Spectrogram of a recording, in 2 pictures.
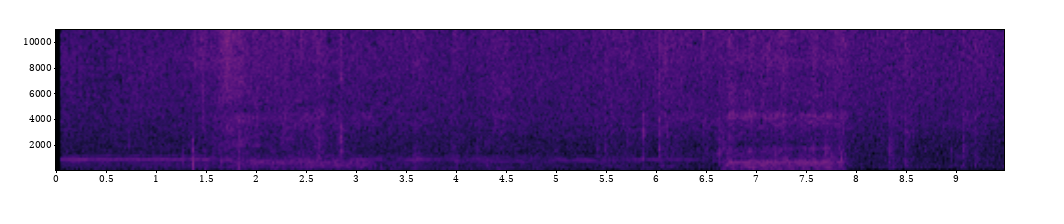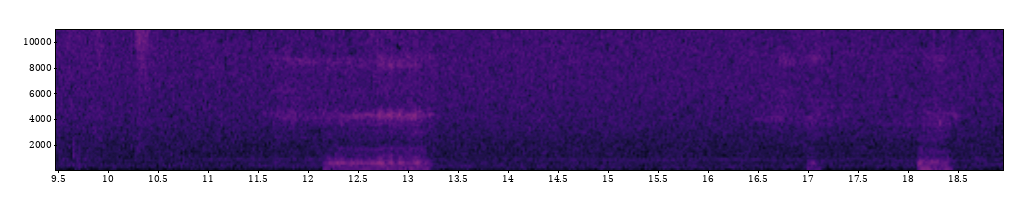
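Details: Sleeping pug snoring indoors, compared to a human: quiet background broken by a few longer rasping snore bursts about every five seconds, each lasting around a second.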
